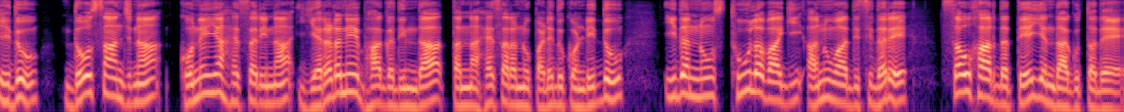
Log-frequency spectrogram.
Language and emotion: Kannada, neutral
